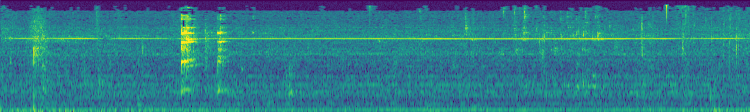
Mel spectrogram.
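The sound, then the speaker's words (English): Faint, quiet pouring of water into a glass for the engineer, with a soft clink of glass early on and a low steady background hum; no one speaks. “I'm going to cleanse my palate with some water. Glass for engineer Mike, please.”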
